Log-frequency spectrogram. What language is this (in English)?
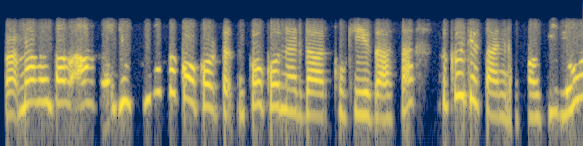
Kashmiri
